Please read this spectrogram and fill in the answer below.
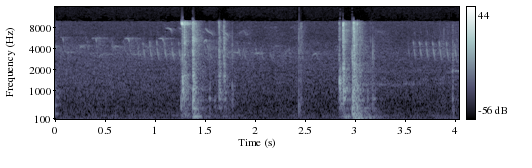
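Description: A door being opened and shut: a clunk a little over a second in, and a louder clunk about three seconds in.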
